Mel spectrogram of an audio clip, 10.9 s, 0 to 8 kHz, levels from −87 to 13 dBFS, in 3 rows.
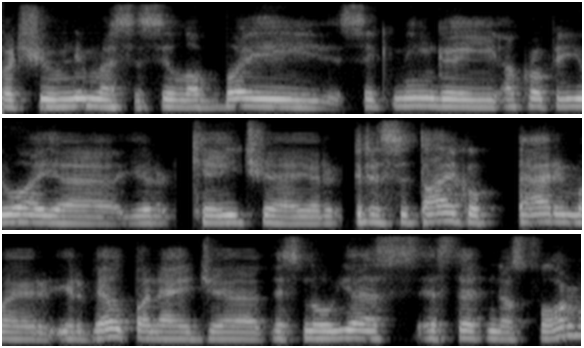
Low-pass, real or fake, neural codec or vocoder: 7.2 kHz; fake; codec, 16 kHz, 1.1 kbps, Voila-Tokenizer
